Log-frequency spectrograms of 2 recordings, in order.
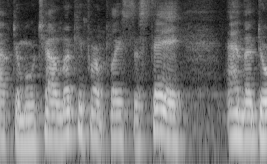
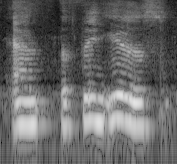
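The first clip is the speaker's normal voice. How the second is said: ordinary delivery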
